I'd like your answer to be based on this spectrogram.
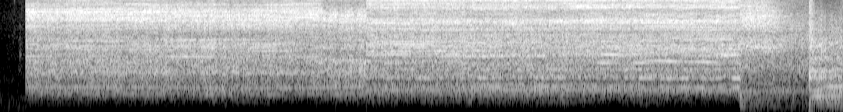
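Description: A power tool cuts through the steel corner of a truck cab mount, giving a loud, steady, close grinding-saw whine for about four seconds before stopping abruptly.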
